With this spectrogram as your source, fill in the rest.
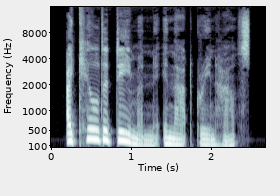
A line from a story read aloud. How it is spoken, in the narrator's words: James said evenly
